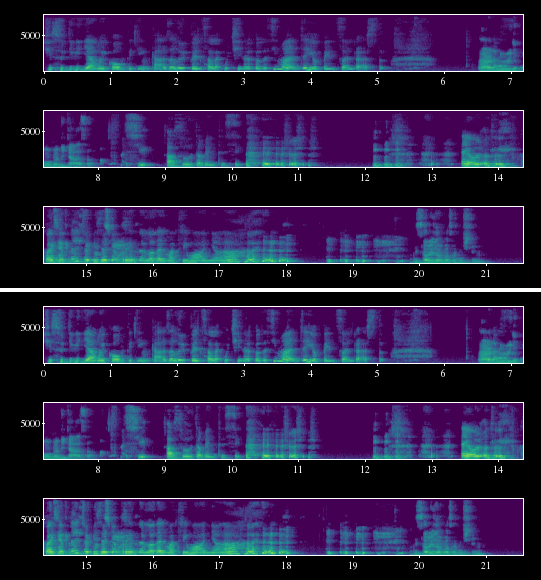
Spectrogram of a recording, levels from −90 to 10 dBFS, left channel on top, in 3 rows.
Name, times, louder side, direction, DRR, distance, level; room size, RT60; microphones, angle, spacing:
voice 1, 0.0-4.9 5.3-5.8 6.7-6.9 8.3-8.8 9.0-11.2 12.9-18.1 18.6-19.8, right 3 dB, 25° right, 0.4 m, -22 dB
voice 2, 6.5-7.9 12.1-12.5 13.9-14.0 14.5-14.6 15.1-15.6 19.9-20.9, equal, 10° right, 1.6 m, -30 dB
12.0 x 5.8 x 4.7 m
head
